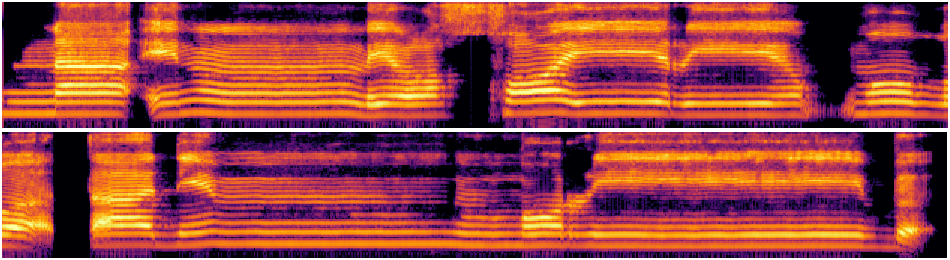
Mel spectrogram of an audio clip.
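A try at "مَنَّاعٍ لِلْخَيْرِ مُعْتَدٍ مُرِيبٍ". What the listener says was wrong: Bagus, tapi ini huruf ain lagi, bukan ghain.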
